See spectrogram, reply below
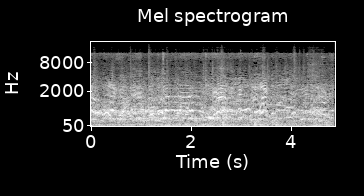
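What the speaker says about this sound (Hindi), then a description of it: "बाहर भारी भीड़ जुट गई और लोगों ने उनके पक्ष में नारेबाजी शुरू कर दी" Dense crowd of political supporters gathered outside, a loud continuous babble of many voices shouting and chattering together at steady volume.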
